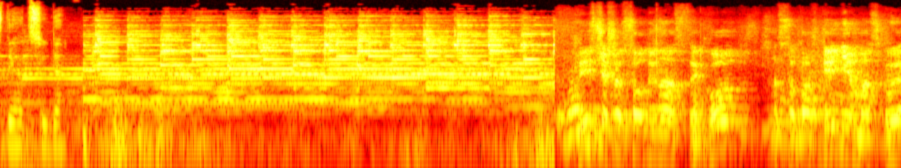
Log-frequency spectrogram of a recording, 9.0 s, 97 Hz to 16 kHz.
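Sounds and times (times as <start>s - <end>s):
speech: 0.0s - 1.4s, 5.7s - 9.0s
church bells of a mobile belfry pealing during a religious procession: 0.0s - 5.6s.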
